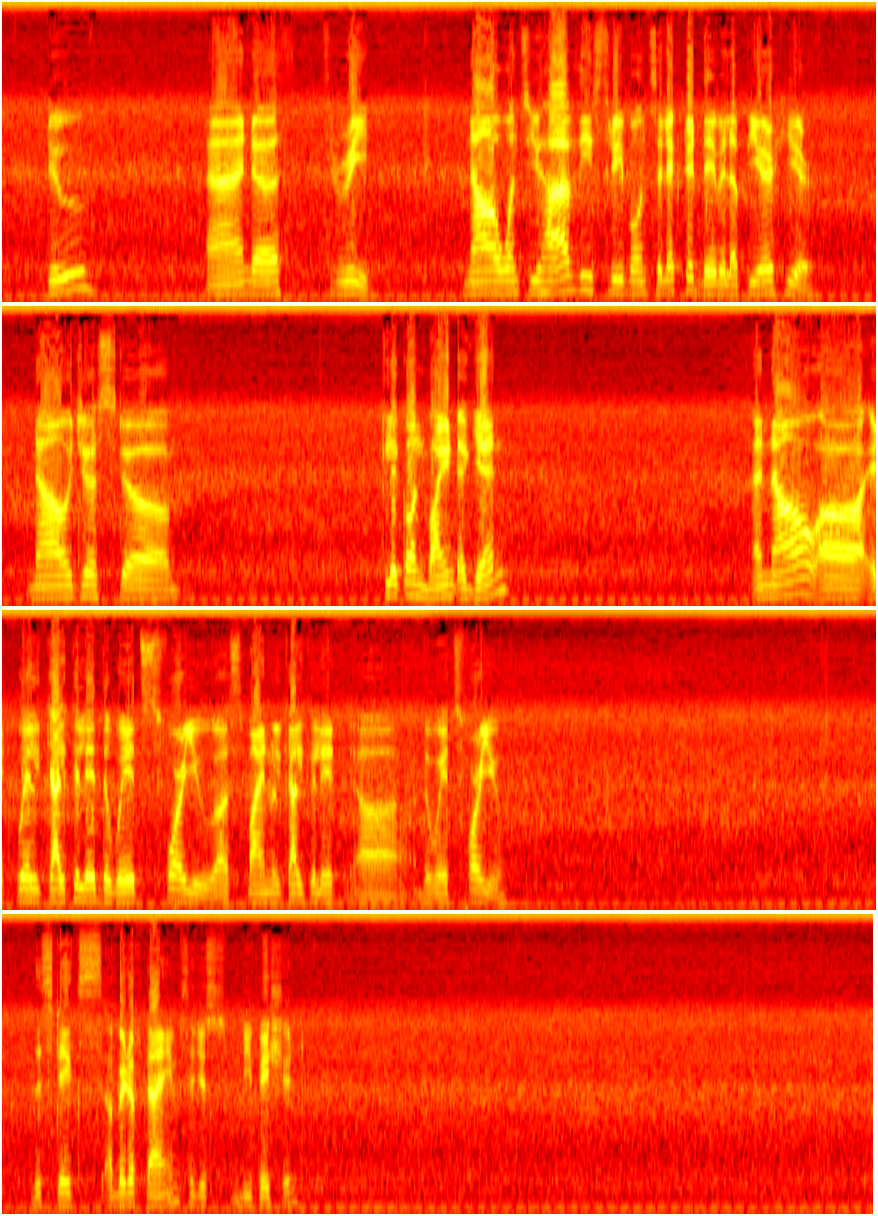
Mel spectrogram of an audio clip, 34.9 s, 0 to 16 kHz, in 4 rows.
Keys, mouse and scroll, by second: 0.1 click, 2.4 click, 15.3 click.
